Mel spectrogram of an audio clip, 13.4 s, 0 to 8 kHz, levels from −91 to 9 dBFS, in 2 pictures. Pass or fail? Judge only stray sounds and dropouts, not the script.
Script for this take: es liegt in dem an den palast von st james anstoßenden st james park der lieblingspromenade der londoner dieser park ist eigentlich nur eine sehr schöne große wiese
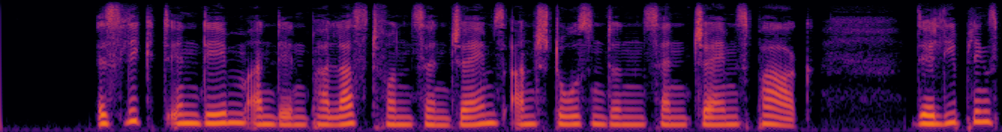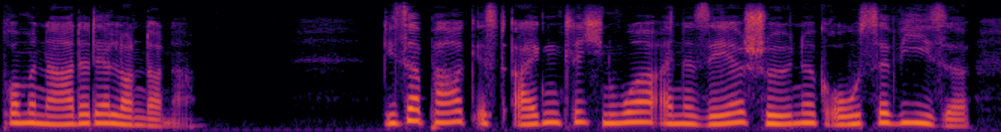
pass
